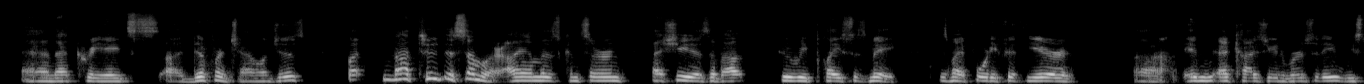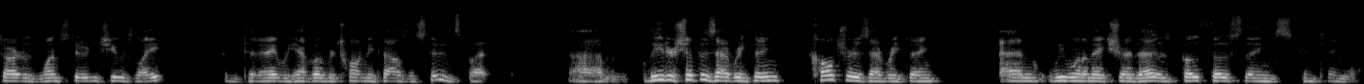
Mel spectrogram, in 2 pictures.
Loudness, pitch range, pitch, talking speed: -25 LUFS, 150-175 Hz, 160 Hz, 140 wpm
